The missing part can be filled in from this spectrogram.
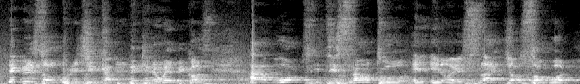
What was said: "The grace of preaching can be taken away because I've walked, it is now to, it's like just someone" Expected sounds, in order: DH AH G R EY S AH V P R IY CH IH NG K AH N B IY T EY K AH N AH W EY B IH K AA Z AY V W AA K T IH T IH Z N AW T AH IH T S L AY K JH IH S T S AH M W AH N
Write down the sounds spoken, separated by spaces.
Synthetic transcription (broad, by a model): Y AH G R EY S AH P R IY CH IH NG K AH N B IY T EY K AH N AH W EY B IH K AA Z AY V W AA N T IH T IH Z N AW T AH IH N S L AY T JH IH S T S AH M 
